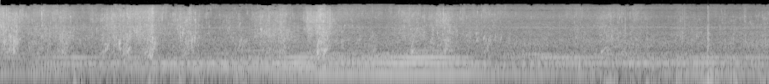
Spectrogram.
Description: Water running continuously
